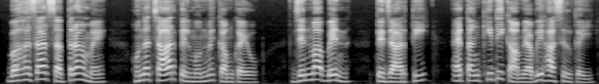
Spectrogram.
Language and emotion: Sindhi, neutral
